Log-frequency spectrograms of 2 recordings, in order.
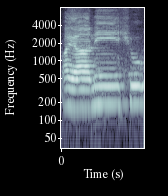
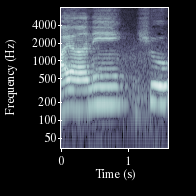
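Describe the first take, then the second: First: Said in the usual way. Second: আয়নেষু said slowly, vowels stretched; slow drawn-out demo. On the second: Shown as a demonstration. Teacher slowly modeling আয়নেষু for the class, drawn out. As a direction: draw out আয়নেষু syllable by syllable. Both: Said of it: "তাহলে আয়নে".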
